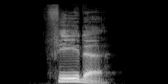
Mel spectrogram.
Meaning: feud
- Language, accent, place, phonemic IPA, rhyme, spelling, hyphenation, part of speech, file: German, Germany, Berlin, /ˈfeːdə/, -eːdə, Fehde, Feh‧de, noun, De-Fehde.ogg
